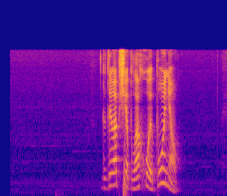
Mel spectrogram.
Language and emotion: Russian, angry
